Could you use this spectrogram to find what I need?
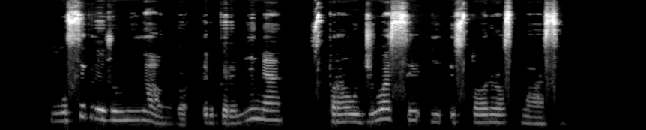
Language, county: Lithuanian, Klaipėda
